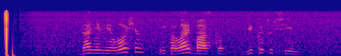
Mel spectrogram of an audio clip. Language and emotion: Russian, neutral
